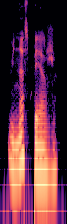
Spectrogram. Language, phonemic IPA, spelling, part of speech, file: French, /as.pɛʁʒ/, asperge, noun, Fr-asperge.ogg
- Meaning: asparagus (any of various perennial plants of the genus Asparagus having leaflike stems, scalelike leaves, and small flowers)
